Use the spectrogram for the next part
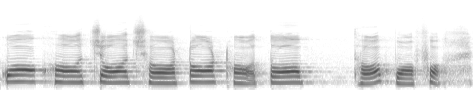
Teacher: বর্গের প্রথম ও দ্বিতীয় বর্ণের উচ্চারণ গাম্ভীর্যহীন বলে এগুলোকে আমরা অঘোষ বর্ণ বলি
